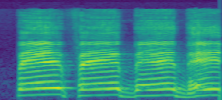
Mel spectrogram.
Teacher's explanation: पे फे बे भे में हमारी जीभ होठों को टच करती है, ये ओष्ठ्य व्यंजन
